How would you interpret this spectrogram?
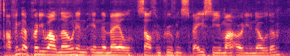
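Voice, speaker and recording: A man's voice: mid-range voice, fairly even intonation, very fast, bright, forceful tone, slight background noise. A young man with an English accent, chatting casually as a guest and often repeating himself. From England. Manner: chatty, repeats himself, says "do you know what I mean". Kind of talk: casual chat.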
